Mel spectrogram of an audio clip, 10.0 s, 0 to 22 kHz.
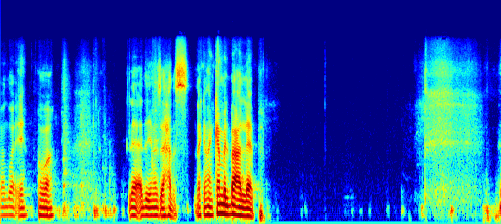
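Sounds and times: person breathing into microphone: 0:08.3 - 0:10.0.

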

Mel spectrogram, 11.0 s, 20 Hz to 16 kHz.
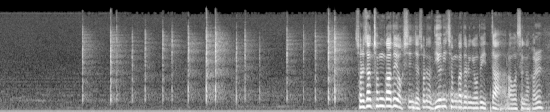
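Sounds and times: chalk tapping on chalkboard: 0:01.6 - 0:07.0.

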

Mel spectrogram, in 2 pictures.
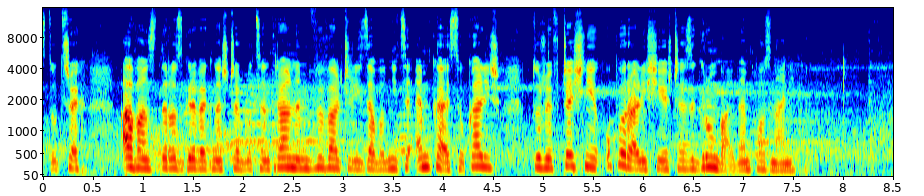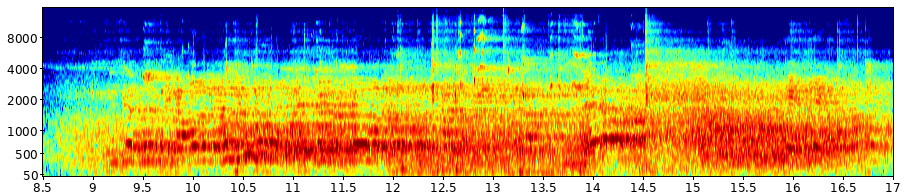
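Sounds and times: crowd shouting and cheering: 0:08.4 - 0:17.0.

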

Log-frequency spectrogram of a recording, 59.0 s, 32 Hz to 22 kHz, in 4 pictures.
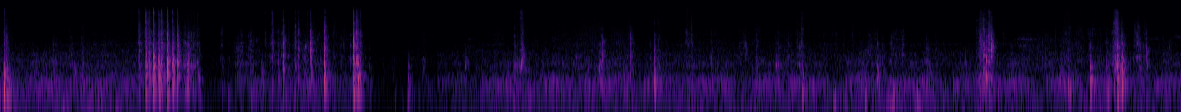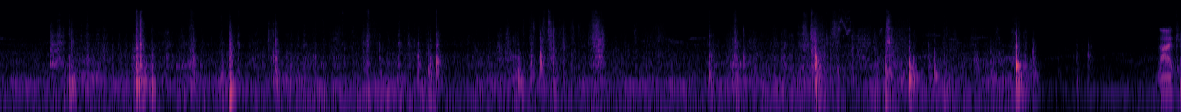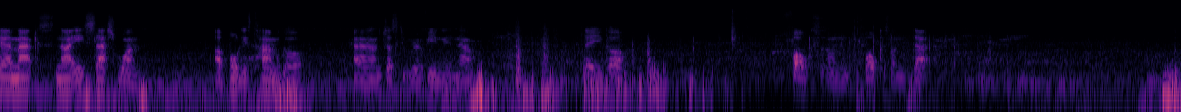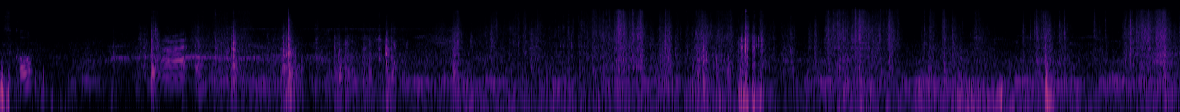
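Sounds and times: cardboard scraping and rustling: 0:00.0 - 0:28.6, 0:35.3 - 0:37.7, 0:45.7 - 0:59.0.

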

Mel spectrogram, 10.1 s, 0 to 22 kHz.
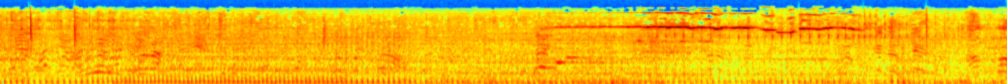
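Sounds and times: motorcycle engine running: 0:00.0 - 0:06.4.

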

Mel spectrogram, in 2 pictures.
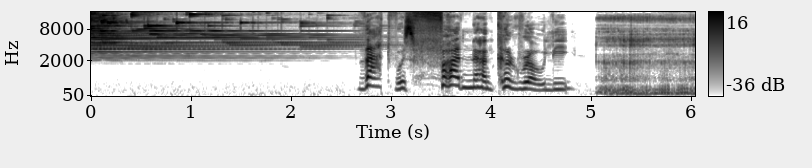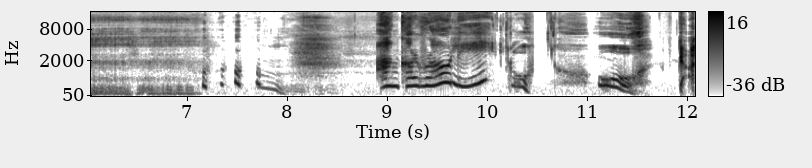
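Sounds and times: low rough snoring: 0:05.0 - 0:07.2.

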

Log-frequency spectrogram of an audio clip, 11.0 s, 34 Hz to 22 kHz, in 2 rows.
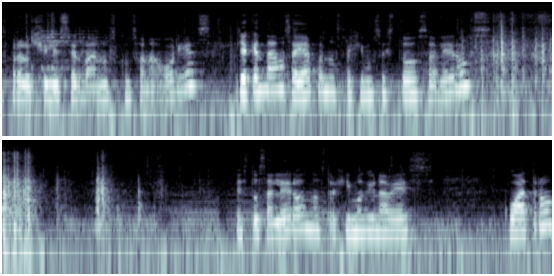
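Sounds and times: plastic shakers tapping in a pot: 0:04.5 - 0:06.9.

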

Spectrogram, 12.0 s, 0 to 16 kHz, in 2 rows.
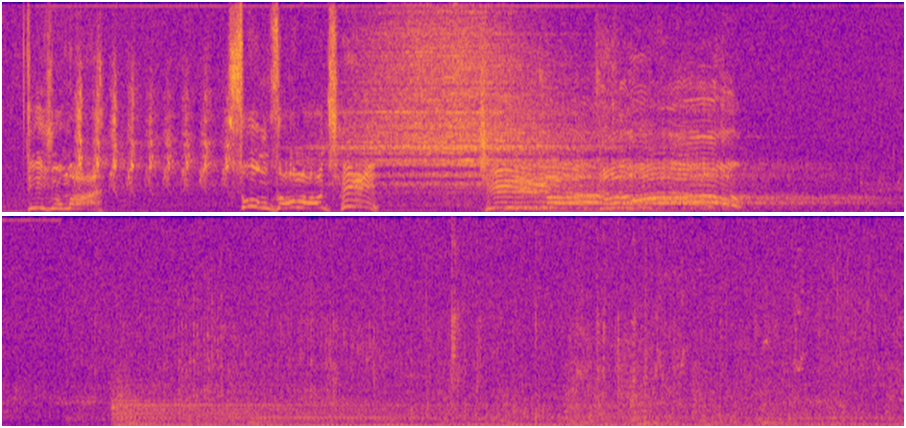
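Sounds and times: music: 0:01.8 - 0:05.4, 0:06.4 - 0:12.0
truck engine running: 0:06.8 - 0:12.0.

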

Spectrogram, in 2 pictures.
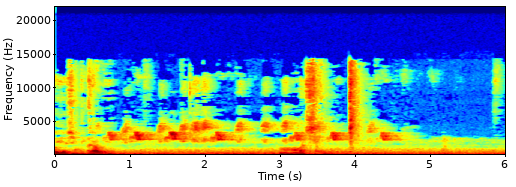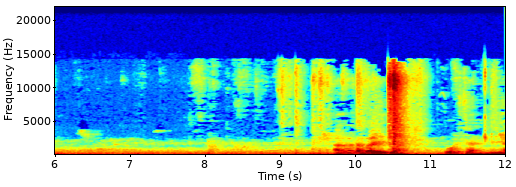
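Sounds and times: bird chirping: 0:00.0 - 0:07.9.

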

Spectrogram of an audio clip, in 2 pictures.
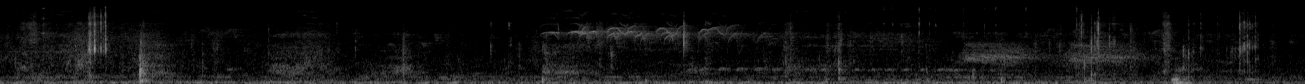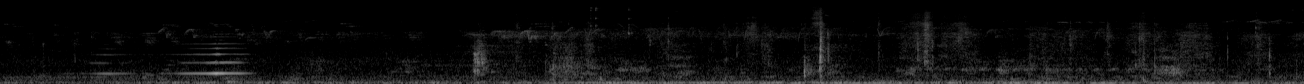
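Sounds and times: birds chirping: 0:00.0 - 0:26.0.

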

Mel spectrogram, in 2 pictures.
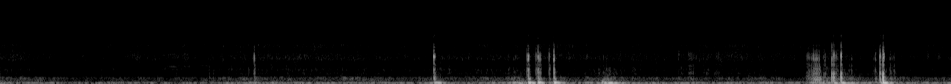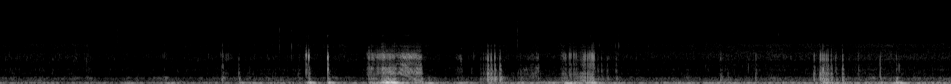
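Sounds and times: board slapping through water: 0:00.0 - 0:19.0
wind on microphone: 0:00.0 - 0:19.0.

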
